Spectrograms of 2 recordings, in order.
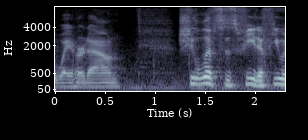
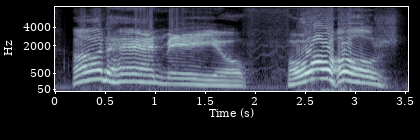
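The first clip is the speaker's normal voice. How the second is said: put-on drunken bellowing roar, very loud and high; 8 semitones higher, 10 dB louder than usual. The troll, dragged down the hallway by two guards, shouts back: drunken roar. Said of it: "The troll's voice comes out in an inebriated roar".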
